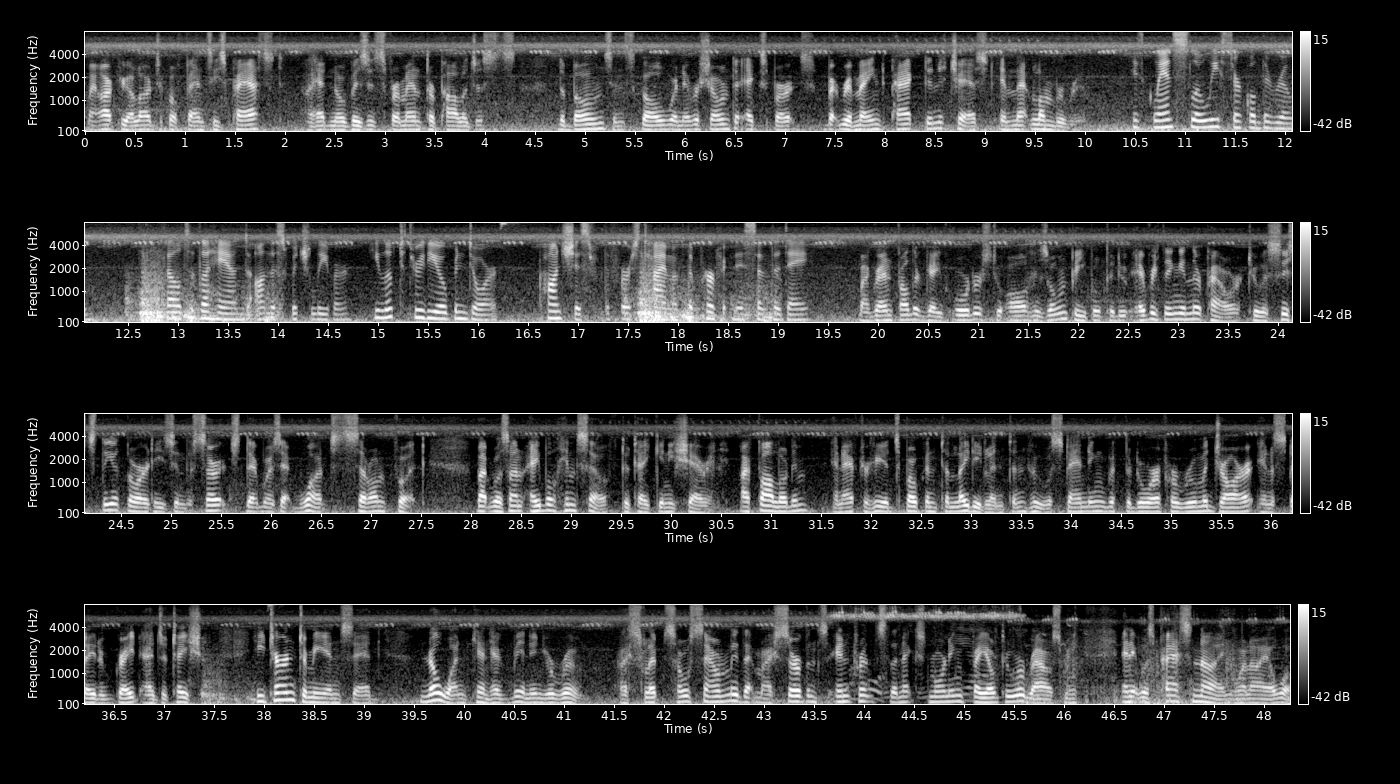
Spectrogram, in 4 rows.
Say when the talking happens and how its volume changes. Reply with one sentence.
The talking can be heard from 0.0 to 48.2 s, at a steady volume.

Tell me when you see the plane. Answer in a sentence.
The plane can't be heard in this clip.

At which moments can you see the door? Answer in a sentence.
The door can't be heard in this clip.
